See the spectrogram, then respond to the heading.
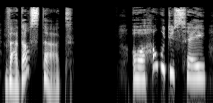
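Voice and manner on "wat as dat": "Wat as dat" run together as one linked phrase; more natural. Shown as a demonstration. Teacher shows learners the natural version, words linked. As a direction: say "Wat as dat" joined up, without gaps. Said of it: "more naturally".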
